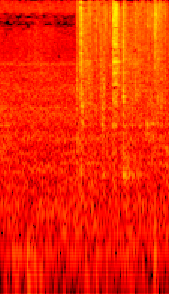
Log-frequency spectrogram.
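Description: Whole spices sizzling faintly in hot mustard oil in a pressure cooker, stirred with a metal spoon that gives small clicks and scrapes against the pot from about a second in.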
